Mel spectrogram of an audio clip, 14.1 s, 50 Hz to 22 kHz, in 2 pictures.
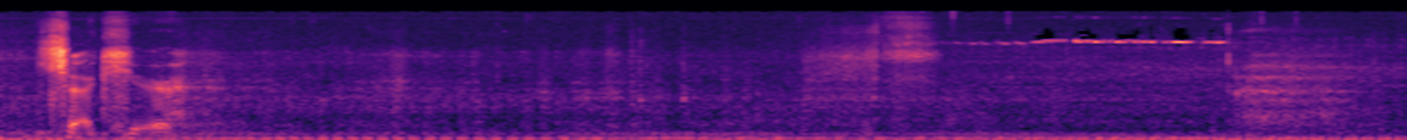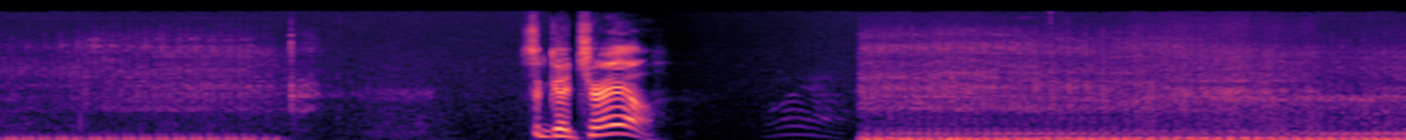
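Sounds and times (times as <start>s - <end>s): motorcycle engine running at low revs: 0.0s - 8.5s, 11.3s - 14.0s.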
